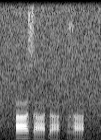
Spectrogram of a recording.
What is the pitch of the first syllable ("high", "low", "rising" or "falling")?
high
